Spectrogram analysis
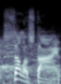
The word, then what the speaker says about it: Celestine: Celestine actually is the pronunciation of that he's from Los Angeles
